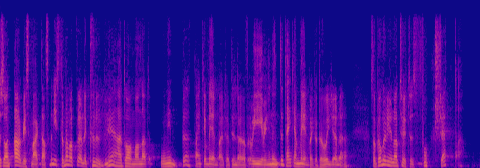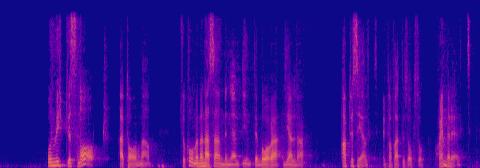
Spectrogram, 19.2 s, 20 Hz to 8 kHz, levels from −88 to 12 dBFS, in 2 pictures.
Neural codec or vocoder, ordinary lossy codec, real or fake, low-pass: codec, 16 kHz, 0.5 kbps, X-Codec, HuBERT features, trained on general audio; none; fake; 7.2 kHz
